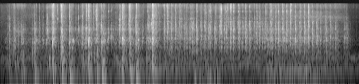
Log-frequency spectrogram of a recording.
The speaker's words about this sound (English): That mystery sound that you just heard was the sound of my salad spinner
